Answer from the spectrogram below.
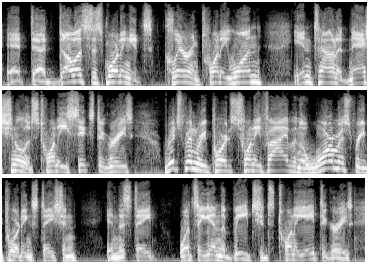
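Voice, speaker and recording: A man's voice: on the high side, expressive, fairly quick, a little mellow. A man hosting a morning radio show, joking and rattling off times, weather and scores.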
